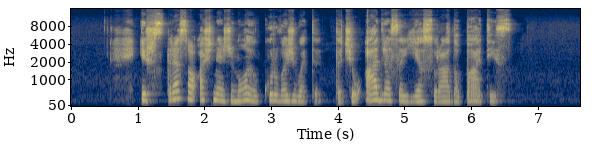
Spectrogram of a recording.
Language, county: Lithuanian, Vilnius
